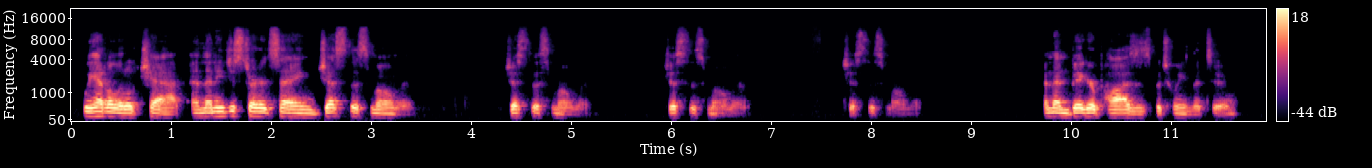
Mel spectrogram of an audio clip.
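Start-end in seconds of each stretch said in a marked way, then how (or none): 2.5-8.6 quiet murmur, lower and quieter. Retelling a quiet moment beside a teacher: imitating speaking under his breath. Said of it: "almost under his breath".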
